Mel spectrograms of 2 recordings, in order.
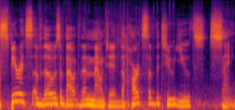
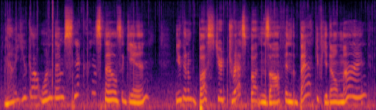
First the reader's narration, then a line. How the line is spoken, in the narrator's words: Katie whisper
